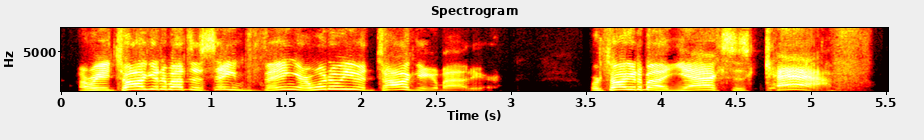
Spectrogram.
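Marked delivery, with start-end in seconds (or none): 3.6-5.4 worked-up, exclaiming delivery. Answering a question about what they are even talking about, yelling. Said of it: "I don't know why I'm yelling like that".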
